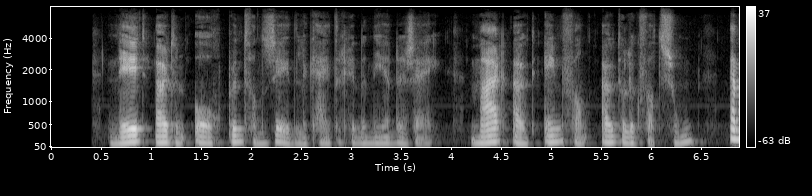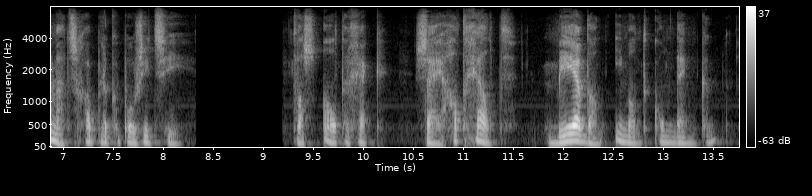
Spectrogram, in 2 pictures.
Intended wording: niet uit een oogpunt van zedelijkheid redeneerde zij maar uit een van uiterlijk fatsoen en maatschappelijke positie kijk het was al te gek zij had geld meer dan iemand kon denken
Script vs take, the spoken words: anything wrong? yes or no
yes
